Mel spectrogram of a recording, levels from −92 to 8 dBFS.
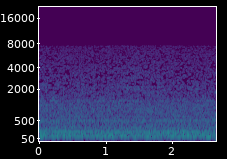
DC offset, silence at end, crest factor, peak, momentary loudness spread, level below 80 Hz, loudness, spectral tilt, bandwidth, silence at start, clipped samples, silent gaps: under 0.1%; 0 s; 14 dB; -38 dBFS; 1 LU; -66 dBFS; -52 LUFS; -5.5 dB/octave; 7.6 kHz; 0 s; under 0.1%; none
